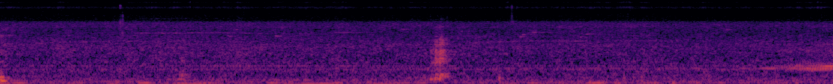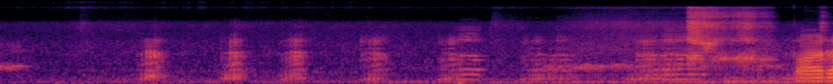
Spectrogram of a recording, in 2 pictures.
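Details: Restless sow looking for her piglets weaned that morning, being sprayed during a bath: quiet at first, then a string of rhythmic grunts roughly every half second, ending in a loud hiss of spraying water.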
